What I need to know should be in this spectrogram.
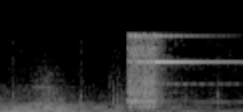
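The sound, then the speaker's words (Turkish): A doorbell rings with a bright, buzzy electric tone that cuts in abruptly partway through and holds steady to the end, over a continuous low tonal background. “Kapı çalıyor.”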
